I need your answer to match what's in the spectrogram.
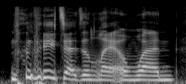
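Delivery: ordinary delivery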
